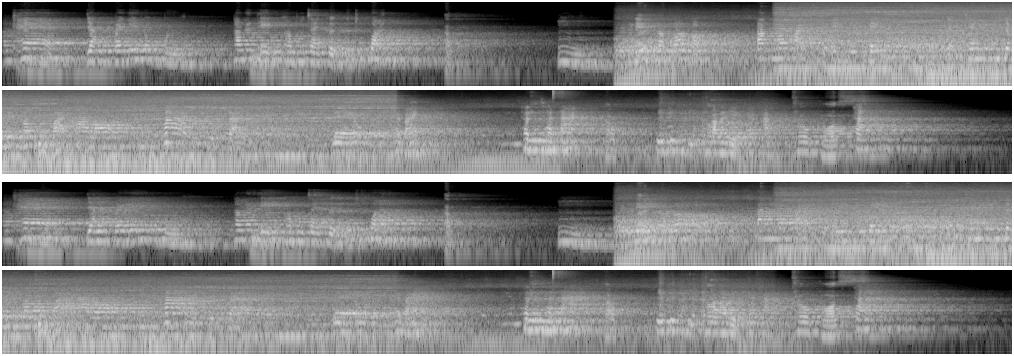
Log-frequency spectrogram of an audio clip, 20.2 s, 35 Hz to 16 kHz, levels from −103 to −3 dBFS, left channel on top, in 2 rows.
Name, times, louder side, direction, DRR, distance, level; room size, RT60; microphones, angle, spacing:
voice 1, 0.1-0.5 0.8-1.9 2.3-3.9 5.6-5.9 6.3-7.0 7.5-8.8 9.4-11.2 11.7-12.6 13.4-13.7 14.0-14.3 15.3-15.9 16.5-16.8 17.2-17.8 18.6-18.8, left 1 dB, 70° left, -3 dB, 2.0 m, -29 dB
voice 2, 2.5-2.8 4.4-4.5 6.3-6.7 13.5-13.6 15.3-15.6 16.1-16.2 16.6-17.5 18.0-18.5, right 1 dB, 15° right, 3 dB, 0.8 m, -32 dB
sound 1, 6.1-17.8, right 1 dB, 30° right, 1.3 m, -36 dB
sound 2, 7.7-14.1, left 3 dB, 30° left, 0.6 m, -32 dB
sound 3, 8.2-15.7, left 6 dB, 90° left, 0.4 m, -43 dB
17.5 x 13.5 x 2.7 m, 2.5 s
head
